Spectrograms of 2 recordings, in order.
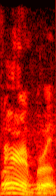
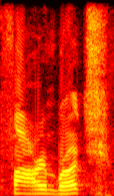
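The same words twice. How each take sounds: First: It is said with a plain American accent. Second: It is said with a German accent.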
